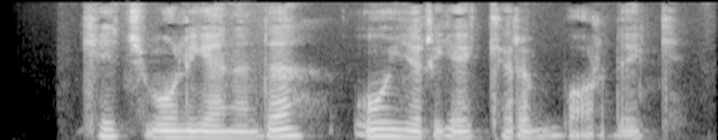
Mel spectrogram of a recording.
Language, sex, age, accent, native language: Uzbek, male, 18-24, Qashqadaryo, Uzbek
